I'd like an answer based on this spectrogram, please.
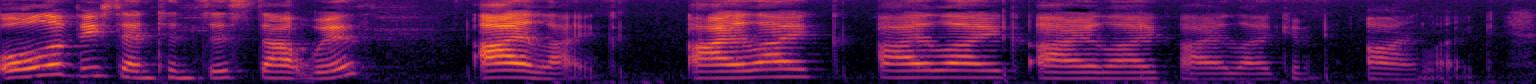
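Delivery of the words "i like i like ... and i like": dull, boring, flat monotone, very slow. Showing learners how repeating the same opener sounds: boring, monotonous delivery.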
